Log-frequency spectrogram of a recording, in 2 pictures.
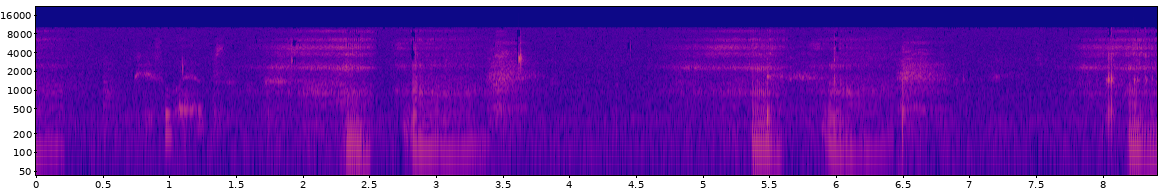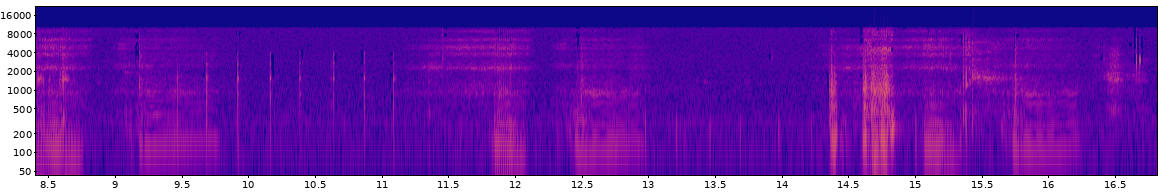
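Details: Man dozing, heavy snoring: repeated rough, fluttering snores about every 3 seconds, roughly 18 a minute, with some flapping on breathing out.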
